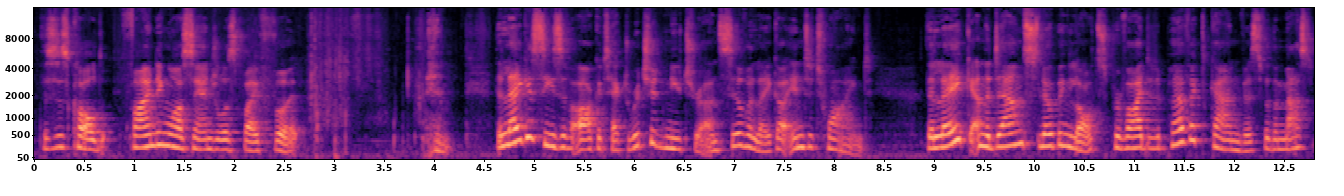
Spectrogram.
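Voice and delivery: plain, neutral standard British accent, read aloud. Reading a passage aloud for the others, trying a neutral british accent. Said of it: "I'll just try to do a neutral British accent".

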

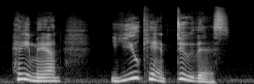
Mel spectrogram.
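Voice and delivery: fierce tone, trembling voice. Reading a story, voicing a woman standing up boldly to a man: ferocious, quivering voice. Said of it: "She speaks in a ferocious tone, though her voice quivers".

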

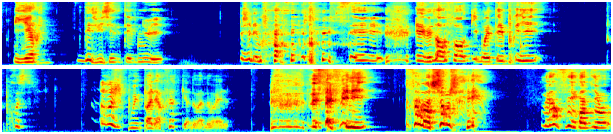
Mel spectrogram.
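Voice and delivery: shrill, loud, very high blubbering speech through tears. A radio contest winner tells the host about his hardships: crying while talking. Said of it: "arrêtez de chialer".

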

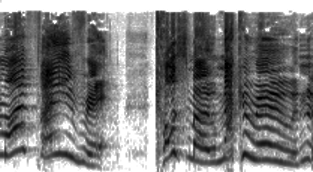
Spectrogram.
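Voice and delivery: shrill, very high, delighted, excited squeal. Reading a story aloud, Bella changes the channel and squeals. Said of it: "She squealed".

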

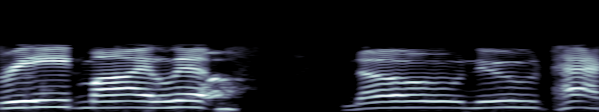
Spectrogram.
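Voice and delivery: very slow, deliberate presidential address delivery. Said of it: "Not going to do an impression of a president".

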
